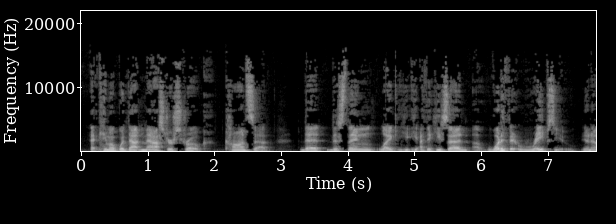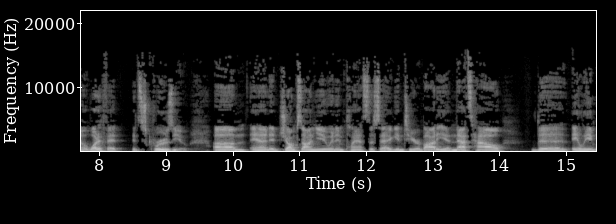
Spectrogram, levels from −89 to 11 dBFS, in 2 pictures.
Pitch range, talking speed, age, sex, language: 105-120 Hz, 195 wpm, 30-49, male, English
